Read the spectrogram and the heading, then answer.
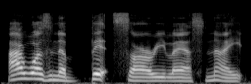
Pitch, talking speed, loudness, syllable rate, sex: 190 Hz, 165 wpm, -17 LUFS, 3.5 syllables/s, female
